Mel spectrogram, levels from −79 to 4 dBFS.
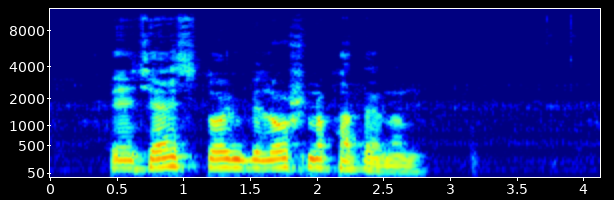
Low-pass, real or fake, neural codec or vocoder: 10.8 kHz; real; none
